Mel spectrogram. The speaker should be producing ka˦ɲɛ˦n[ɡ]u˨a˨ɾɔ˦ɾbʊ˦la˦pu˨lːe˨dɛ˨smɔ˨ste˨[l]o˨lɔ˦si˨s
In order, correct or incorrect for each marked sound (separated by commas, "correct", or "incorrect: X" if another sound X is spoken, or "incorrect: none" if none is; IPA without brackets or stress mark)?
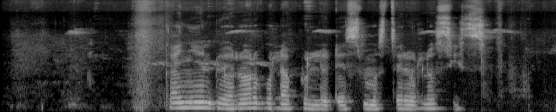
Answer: incorrect: d, incorrect: ɾ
